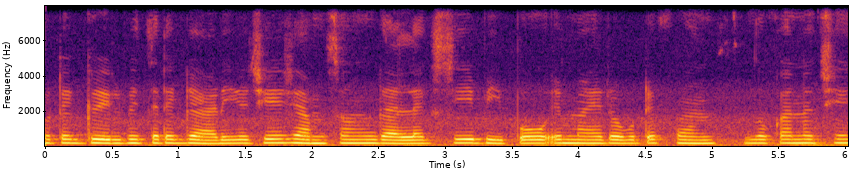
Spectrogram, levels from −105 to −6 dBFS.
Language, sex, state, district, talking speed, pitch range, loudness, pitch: Odia, female, Odisha, Khordha, 150 wpm, 195-205 Hz, -14 LUFS, 200 Hz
